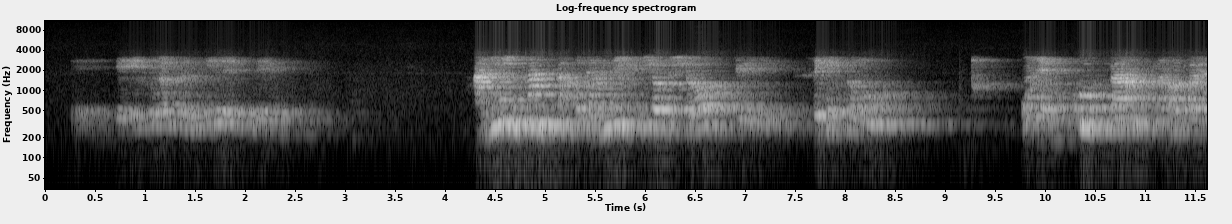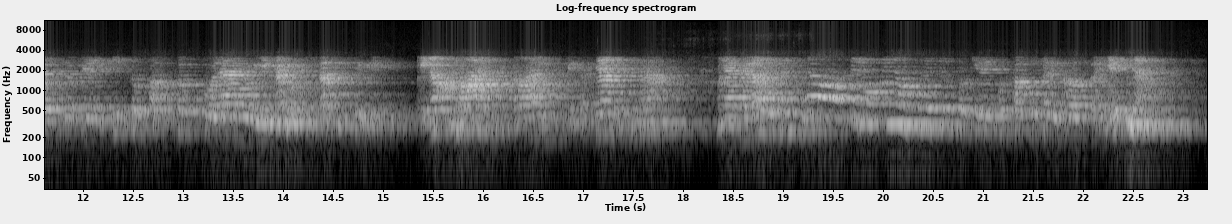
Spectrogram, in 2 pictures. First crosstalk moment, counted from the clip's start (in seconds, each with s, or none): none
